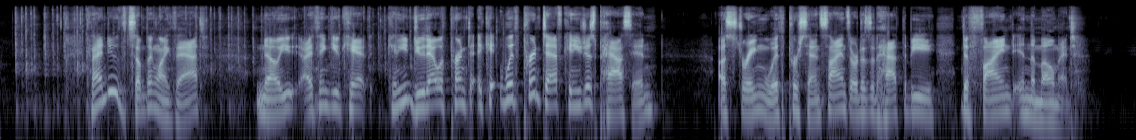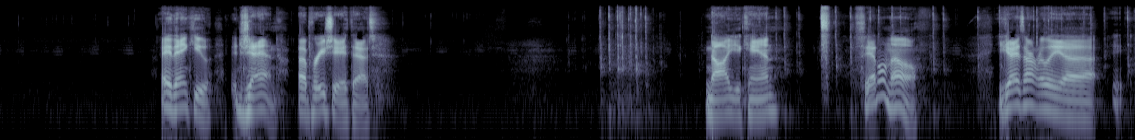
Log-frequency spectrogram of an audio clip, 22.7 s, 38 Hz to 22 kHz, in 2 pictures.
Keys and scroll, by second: 0.0-4.4 typing, 17.2-18.0 typing, 18.9 ctrl+h, 19.0 ctrl+t, 19.7 ctrl+h, 20.1 ctrl+c, 20.5 ctrl+t, 21.3-22.2 typing, 22.6 ctrl+o.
